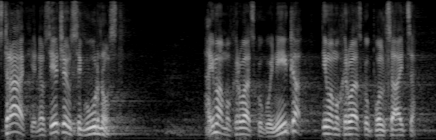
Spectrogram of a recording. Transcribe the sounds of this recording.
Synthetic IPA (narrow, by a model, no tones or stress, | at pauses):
st̪ɾaːxjene̞o̞sjet͡ʃajusiɡuːɾno̰ːst̪ | a̰imaːmo̞xr̩ʋaːt̪sko̞ɡʋo̞jniːkaimaːmo̞xr̩ʋaːt̪sko̞ɡ̚po̞lit̪saːjt̪sa̰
